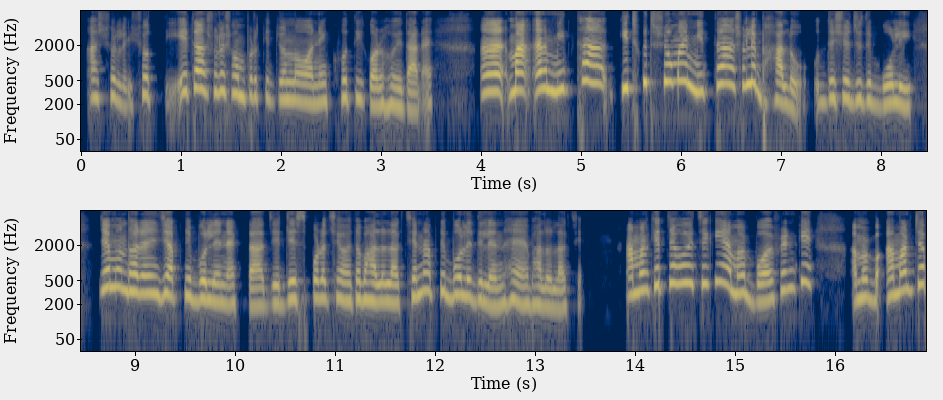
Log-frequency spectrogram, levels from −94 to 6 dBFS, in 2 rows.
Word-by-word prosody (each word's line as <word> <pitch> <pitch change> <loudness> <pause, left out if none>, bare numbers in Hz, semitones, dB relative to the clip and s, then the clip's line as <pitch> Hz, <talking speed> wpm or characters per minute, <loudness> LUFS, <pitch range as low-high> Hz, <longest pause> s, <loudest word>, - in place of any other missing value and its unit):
আসলেই 255 -7 -7
সত্যি। 280 -2 -6 0.2
এটা 375 +3 +1
আসলে 330 0 -2
সম্পর্কের 265 -3 -3
জন্য 235 0 -1 0.2
অনেক 215 +2 -5
ক্ষতিকর 240 -6 -3
হয়ে 185 -2 -4
দাঁড়ায়। 155 -1 -3 0.5
অ্যা 315 - +3 0.3
মা 345 - +12 0.2
আর 365 - +7
মিথ্যা 355 +8 +3 0.3
কিছু, 370 0 +3
কিছু 470 +1 +2
সময় 485 -1 +4
মিথ্যা 325 +7 +1
আসলে 425 +3 +3 0.2
ভালো 220 -6 0 0.2
উদ্দেশ্যে 250 +3 -3
যদি 230 -1 -3 0.2
বলি। 205 -3 0 0.4
যেমন 390 +1 +2
ধরেন 305 -2 +4
এই - - 0
যে 295 - +4
আপনি 275 0 -5
বললেন 225 -3 +1
একটা 200 -2 -4 0.2
যে 210 - -2
dress 245 -1 0
পড়েছে 255 0 -3
হয়তো 230 +2 -2
ভালো 220 0 +1
লাগছে 215 +5 -5
না, - - -1
আপনি 325 - -5
বলে 275 -2 +1
দিলেন 190 -5 -1
"হ্যাঁ 210 -4 -2
ভালো 185 -2 -3
লাগছে।" 170 0 -9 0.5
আমার 335 +4 +2
ক্ষেত্রে 420 +2 +1
হয়েছে 450 -1 0
কি? - - -2
আমার 310 -1 +1
boyfriend 290 +12 0
কে 480 - +2 0.5
আমাবা 245 -2 -1
আমার 335 +5 +3
যা 435 - +3
260 Hz, 190 wpm, -22 LUFS, 220-345 Hz, 0.5 s, মা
